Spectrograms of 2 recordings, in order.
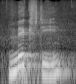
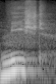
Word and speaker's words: mixte: 1985 Panasonic sport LX mixty or maybe misht or mishti if you were to use the French pronunciation in a wine red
